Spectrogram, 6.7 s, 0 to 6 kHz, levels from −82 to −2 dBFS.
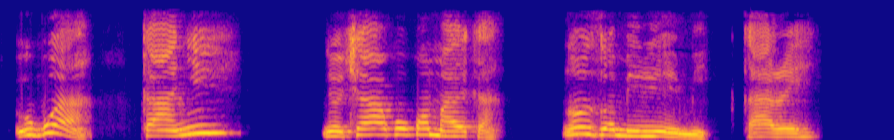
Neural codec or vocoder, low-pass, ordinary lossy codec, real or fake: none; 5.4 kHz; AAC, 32 kbps; real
